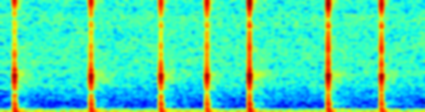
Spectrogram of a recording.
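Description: Stylus tip tapping on a tablet screen during handwriting: a quick, irregular run of light clicks, about eight in two seconds.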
